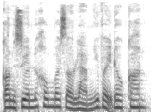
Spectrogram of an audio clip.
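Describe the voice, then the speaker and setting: A woman voicing a soft, pleading elderly mother who is close to tears in an audio story. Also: medium pitch, fast talker, lightly acted. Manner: pleading, tearful.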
